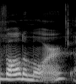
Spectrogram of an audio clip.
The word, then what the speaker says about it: Voldemort: hey, it's supposed to be pronounced Voldemort.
